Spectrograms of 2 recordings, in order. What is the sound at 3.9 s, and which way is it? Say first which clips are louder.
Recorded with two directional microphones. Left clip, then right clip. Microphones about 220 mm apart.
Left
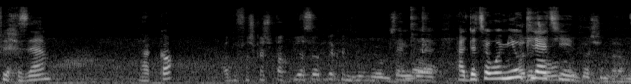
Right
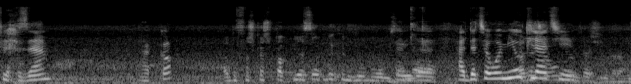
Speech: right 2 dB; centre (ahead or behind).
